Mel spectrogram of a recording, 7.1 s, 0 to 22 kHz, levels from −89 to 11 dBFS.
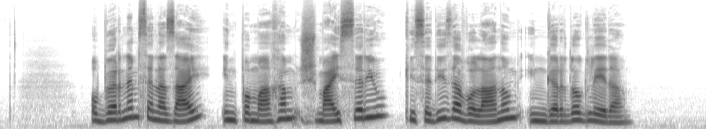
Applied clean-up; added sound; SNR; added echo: none; none; none; none.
